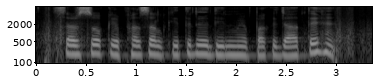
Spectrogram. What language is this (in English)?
Magahi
